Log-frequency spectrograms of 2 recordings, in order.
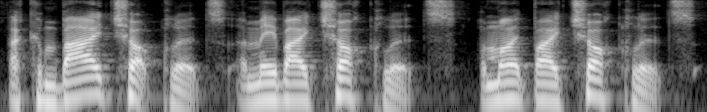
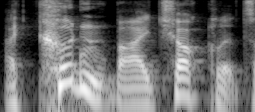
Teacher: with the pronunciation of these sentences we do not stress the modal verb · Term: pronounced weak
